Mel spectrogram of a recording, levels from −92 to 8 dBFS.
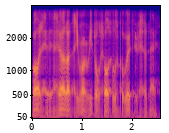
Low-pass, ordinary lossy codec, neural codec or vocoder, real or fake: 3.6 kHz; none; autoencoder, 22.05 kHz, a latent of 192 numbers a frame, VITS, trained on many speakers; fake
